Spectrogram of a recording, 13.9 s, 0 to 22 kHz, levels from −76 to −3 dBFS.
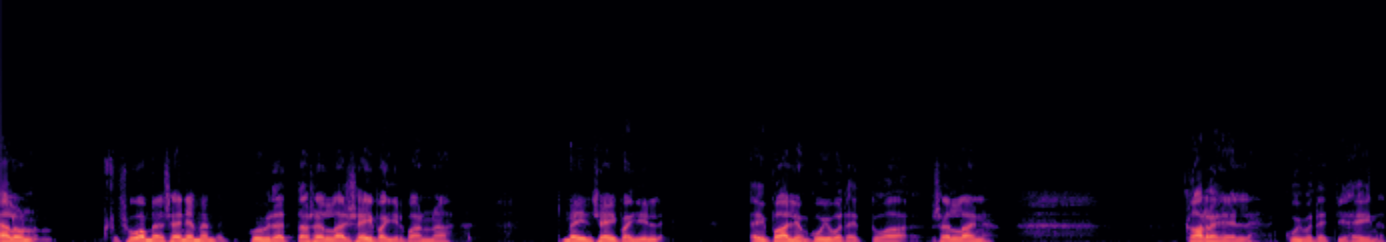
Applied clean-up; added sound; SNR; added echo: neural mask model DeepFilterNet 3.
